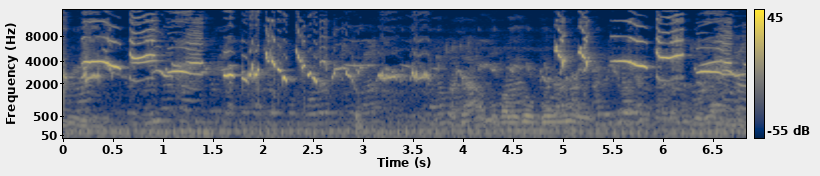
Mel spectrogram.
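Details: Lively 'gacor' song of an Oriental magpie-robin, played to encourage a reluctant bird: clear rising and falling whistles alternate with harsh buzzy trills in short loud phrases, with a low background hum.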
